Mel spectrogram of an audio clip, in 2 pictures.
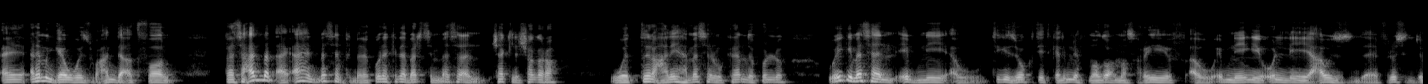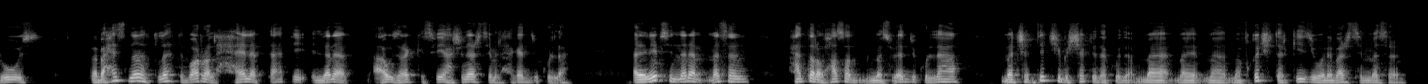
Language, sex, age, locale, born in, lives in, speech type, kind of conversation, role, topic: Arabic, male, 40-44, ar-EG, Egypt, Portugal, conversation, advice, user, إزاي أتعامل مع تشتت المسؤوليات اليومية اللي بيضيع تركيزي الإبداعي؟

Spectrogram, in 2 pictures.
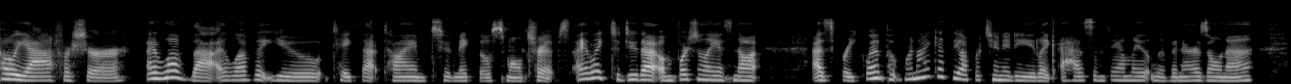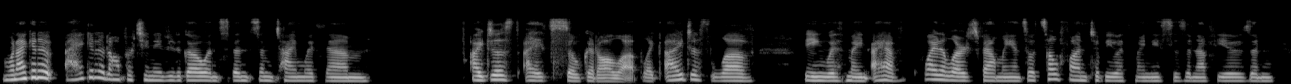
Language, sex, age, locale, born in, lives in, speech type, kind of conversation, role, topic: English, female, 45-49, en-US, United States, United States, conversation, unstructured, none, What small, repeatable traditions—like weekly check-ins, shared meals, or walks—could help you feel closer to the people around you and strengthen your everyday connections?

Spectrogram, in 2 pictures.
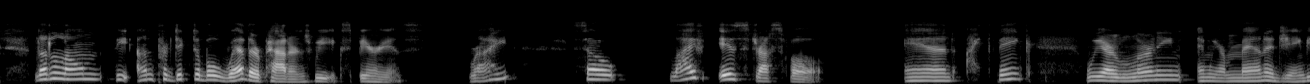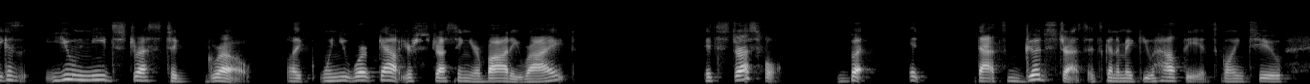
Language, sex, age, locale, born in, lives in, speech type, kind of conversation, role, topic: English, female, 60-64, en-US, United States, United States, conversation, podcast, guest, What routines or habits help you relax and recharge after a long day?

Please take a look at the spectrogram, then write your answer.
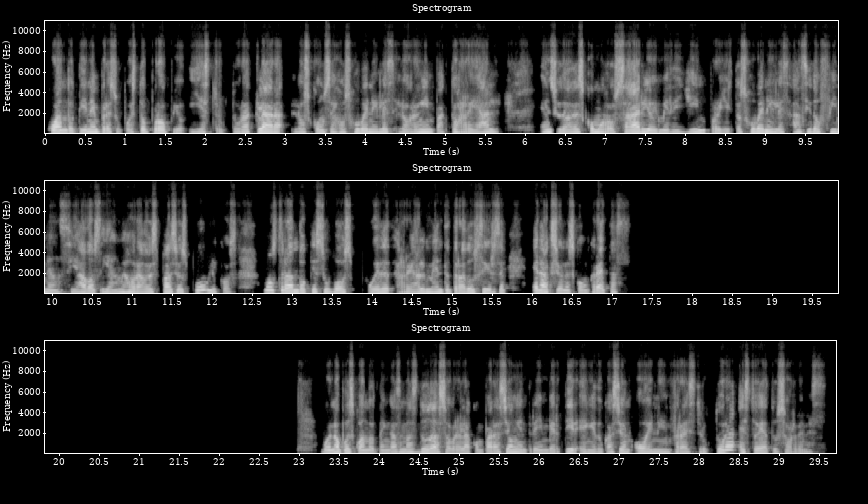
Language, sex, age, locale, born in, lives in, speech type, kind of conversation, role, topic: Spanish, female, 30-34, es-DO, Dominican Republic, Portugal, read, expert-assistant, expert, ¿Qué es más urgente para el desarrollo de un país: invertir en educación o en infraestructura?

